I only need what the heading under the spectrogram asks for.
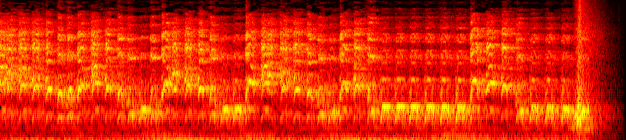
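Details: Kookaburra giving its loud laughing call, likened to human laughter: a continuous run of rolling, harsh cackling notes that rise and fall for over four seconds, then stop abruptly with a sharp click.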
